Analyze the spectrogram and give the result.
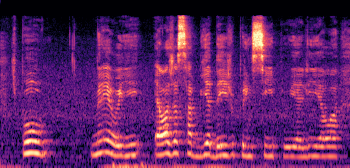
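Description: Audible room echo surrounds a woman's somewhat breathy, fairly high voice, which moves at a moderate pace with ordinary pitch variation. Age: 20s. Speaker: church music and dance minister. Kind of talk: casual chat.

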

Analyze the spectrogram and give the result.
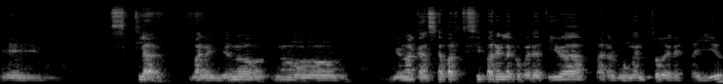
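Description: At a moderate pace, a man talks with medium pitch and monotone, flat intonation. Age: 20s. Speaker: arts cooperative member. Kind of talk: casual interview.

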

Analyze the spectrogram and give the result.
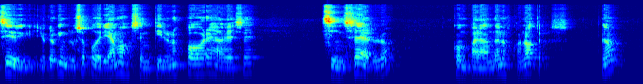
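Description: Long, frequent pauses break up a man's fairly slow speech, pitched at a medium level. Noticeable background noise and audible room echo fill the recording. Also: fairly even intonation. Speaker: podcast host. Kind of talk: solo monologue commentary.

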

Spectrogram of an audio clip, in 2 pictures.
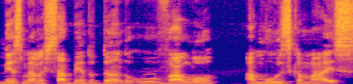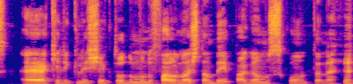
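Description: A man speaks in a high voice at a moderate pace, with fairly even intonation and hardly any pauses. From Amazonas, northern Brazil. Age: 30s. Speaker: musician, cellist. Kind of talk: casual podcast interview.

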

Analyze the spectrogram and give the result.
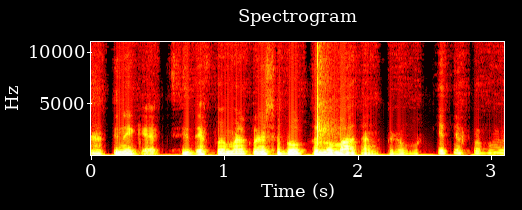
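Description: Using a Chilean accent, a man with a fairly high pitch and a dark, mellow tone speaks with lively intonation in a dry, close sound with no echo. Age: 20s. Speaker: entrepreneur. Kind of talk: podcast interview.

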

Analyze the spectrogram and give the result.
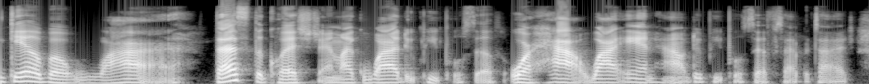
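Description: In a very clean, dry, close recording with a silent background and no echo, a woman with a very deep, low pitch, vocal fry and a bright, sharp tone speaks at a fairly slow pace with hardly any pauses and ordinary pitch variation. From US Midwest, St. Louis, Missouri. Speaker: behavior analyst in training. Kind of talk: casual chat.

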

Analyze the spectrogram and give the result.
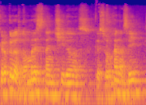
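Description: A man at a medium pitch and moderate pace, with audible room echo and noticeable background noise. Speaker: podcast host. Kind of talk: casual interview. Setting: home studio, filmed.

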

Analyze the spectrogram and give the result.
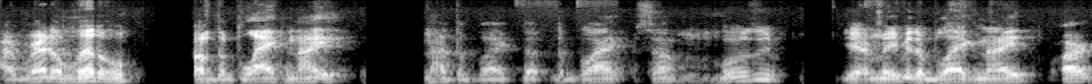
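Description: This man has an unremarkable speaking voice with a medium pitch and an American accent. He talks at a moderate pace with ordinary pitch variation. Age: 20s. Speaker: podcast co-host. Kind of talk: casual chat.

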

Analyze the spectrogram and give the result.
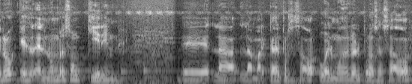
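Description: There is music in the background. A man with a medium pitch speaks with lively intonation. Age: 20s. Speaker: podcast co-host. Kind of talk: casual chat. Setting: studio.

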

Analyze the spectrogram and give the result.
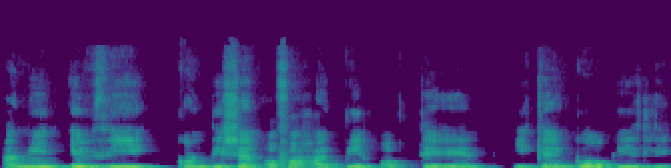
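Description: A man with a Sudanese accent, medium pitch, lively intonation and a fairly slow pace. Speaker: refugee support worker. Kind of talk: panel discussion.

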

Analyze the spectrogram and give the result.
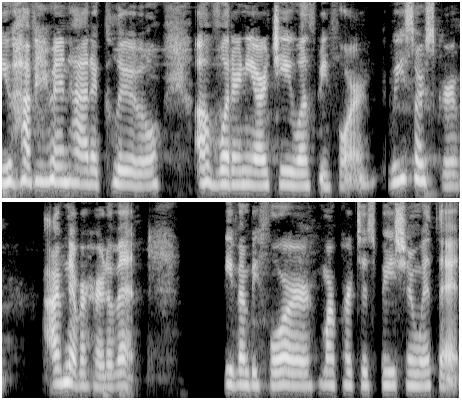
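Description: A woman with an American accent speaks at a moderate pace and medium pitch with ordinary pitch variation, an unremarkable speaking voice in a dry, close sound with no echo. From California, Mexican heritage. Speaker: corporate employee and employee group leader. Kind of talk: interview.

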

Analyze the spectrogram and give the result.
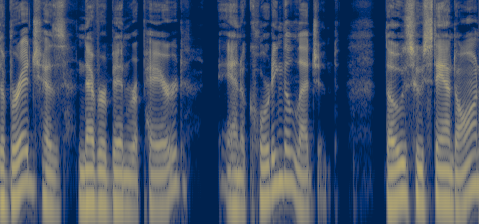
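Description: On a very clean recording with a silent background and a dry, close sound with no echo, a man with an American accent and a normal speaking voice speaks at a fairly slow pace with lively intonation. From Norman, Oklahoma. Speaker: paranormal podcaster. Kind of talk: storytelling read from notes.

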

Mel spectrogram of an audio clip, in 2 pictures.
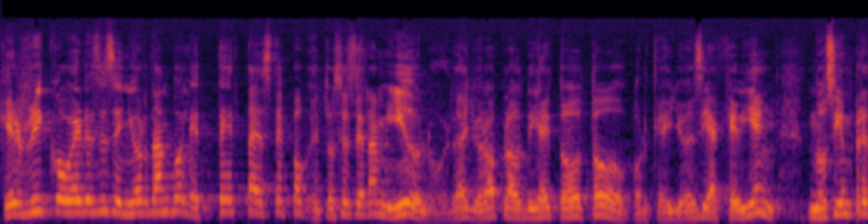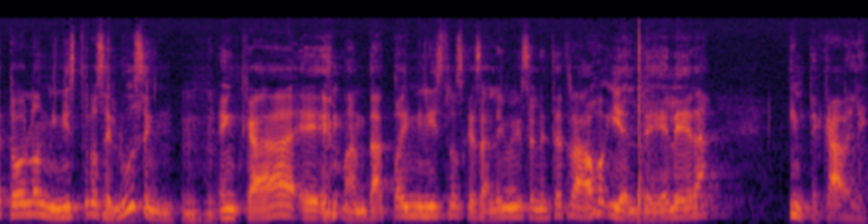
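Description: In a Costa Rican accent, a man speaks at a very fast pace, his fairly high pitch making very wide swings. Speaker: surfer and artist. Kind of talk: casual chat.

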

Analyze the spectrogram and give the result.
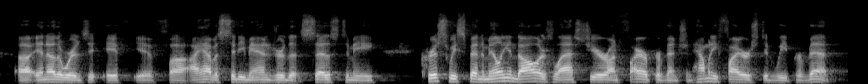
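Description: Ordinary pitch variation at a fairly quick pace over a quiet background. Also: man, medium pitch for a man. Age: 50s. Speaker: fire chief. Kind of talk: interview. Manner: halting.

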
